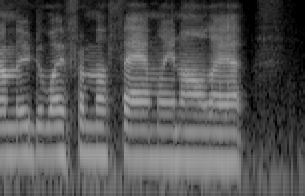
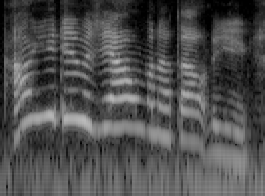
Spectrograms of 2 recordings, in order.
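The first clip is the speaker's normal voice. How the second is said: complaining friend; 12 semitones higher than usual. Retold or imitated. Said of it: "they're like".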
